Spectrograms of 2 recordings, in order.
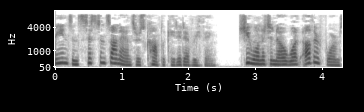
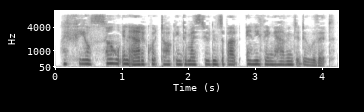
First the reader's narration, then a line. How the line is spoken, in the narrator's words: Angie murmured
